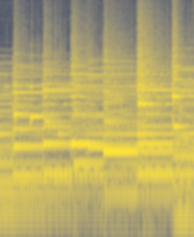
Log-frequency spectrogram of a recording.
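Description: Yamaha electronic keyboard played with a piano sound: a melody of notes struck about every half second, each ringing on over held lower notes.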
